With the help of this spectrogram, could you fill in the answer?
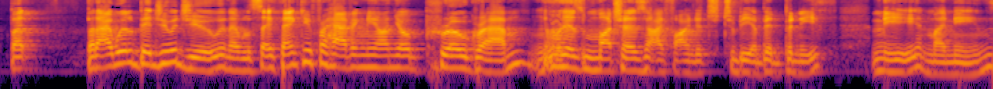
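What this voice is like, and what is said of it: Put-on posh British accent. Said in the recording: “I'm also from the Isle of Jersey. So sometimes my British accent slips into a bit of Jersey. But it's like a regional dialect.”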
